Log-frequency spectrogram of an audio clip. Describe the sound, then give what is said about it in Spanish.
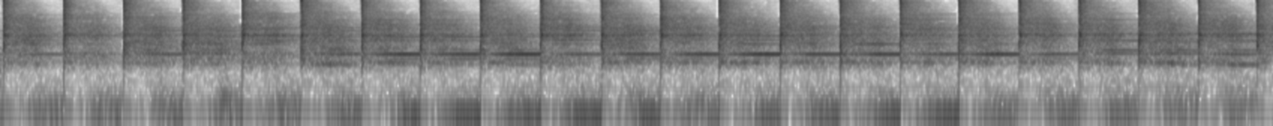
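Steady, rapid hammer blows ring out on a bronze plate in a workshop, hammering a martelé finish, about two strikes per second, each with a bright metallic clang and a sustained ringing tone, with no talking. “Es que, no, es que estaba mi hermano martilleando ahí. El martelé es pues. esto. El nombre de la, de la placa.”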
